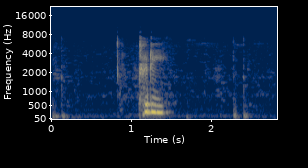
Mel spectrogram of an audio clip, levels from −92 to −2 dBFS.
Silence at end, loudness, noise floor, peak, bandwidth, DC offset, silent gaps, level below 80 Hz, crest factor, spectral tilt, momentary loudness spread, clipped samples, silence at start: 1.4 s; -26 LUFS; -73 dBFS; -12 dBFS; 7.6 kHz; under 0.1%; none; -74 dBFS; 20 dB; -5 dB/octave; 26 LU; under 0.1%; 1.1 s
